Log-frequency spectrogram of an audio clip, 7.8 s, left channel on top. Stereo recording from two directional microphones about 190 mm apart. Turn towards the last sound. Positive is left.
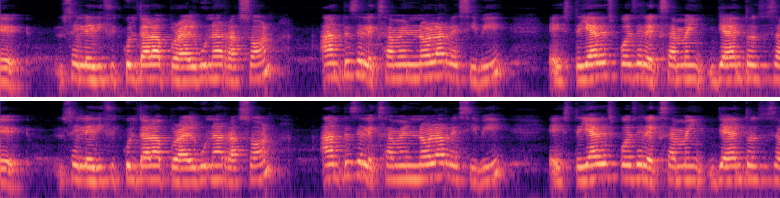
turn(degrees=20)  # may be behind; listen again after turning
